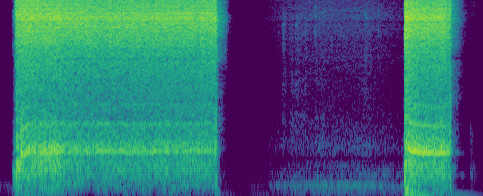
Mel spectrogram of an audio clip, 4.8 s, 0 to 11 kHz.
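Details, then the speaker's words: Toyota Land Cruiser A442F automatic transmission solenoid air-pressure test at 10.5 volts, normally open solenoid: strong air hiss for two seconds stops dead, then a short burst again; snaps cleanly, no leaking, works properly. "You can see that one's snapping quite well at 10.5 volts, which is what a battery would be when it's flat. And that one, if you have a listen, is not leaking at all."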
